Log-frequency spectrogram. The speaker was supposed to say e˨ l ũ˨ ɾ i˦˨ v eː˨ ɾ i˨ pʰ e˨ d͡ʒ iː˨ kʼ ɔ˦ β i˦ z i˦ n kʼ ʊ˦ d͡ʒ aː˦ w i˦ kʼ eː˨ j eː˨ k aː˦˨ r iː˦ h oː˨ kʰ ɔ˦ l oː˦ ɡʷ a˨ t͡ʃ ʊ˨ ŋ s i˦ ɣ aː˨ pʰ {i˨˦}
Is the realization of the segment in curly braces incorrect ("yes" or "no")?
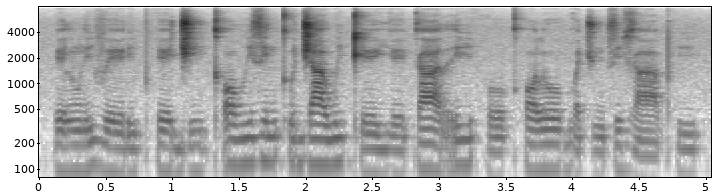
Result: yes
